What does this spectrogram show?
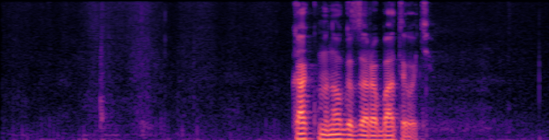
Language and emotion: Russian, neutral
